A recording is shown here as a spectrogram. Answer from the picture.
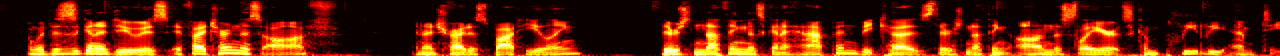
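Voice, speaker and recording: Music plays behind a man who talks at a very fast pace, his medium pitch showing ordinary variation. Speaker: streamer teaching photo editing. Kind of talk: live tutorial. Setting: live stream.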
